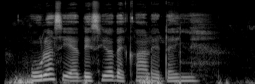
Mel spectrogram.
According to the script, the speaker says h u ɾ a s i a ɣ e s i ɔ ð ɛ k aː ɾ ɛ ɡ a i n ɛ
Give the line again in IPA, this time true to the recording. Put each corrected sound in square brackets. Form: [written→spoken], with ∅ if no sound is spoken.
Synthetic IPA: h u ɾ a s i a [ɣ→ð] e s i ɔ ð ɛ k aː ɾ ɛ [ɡ→d] a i n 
